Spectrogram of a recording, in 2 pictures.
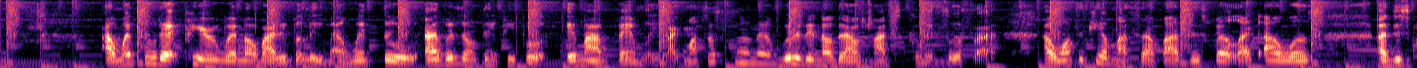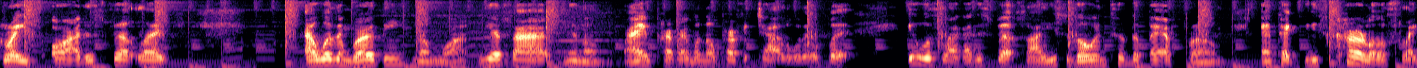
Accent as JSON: {"language": "English", "region": "Louisiana", "country": "United States", "said": "I'm from Louisiana"}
